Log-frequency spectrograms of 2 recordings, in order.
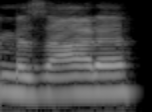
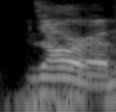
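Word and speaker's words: Mazara: started off with a bang today Chad Baker mazada is that how you is that how you pronounce mazaro mazaro my bad comes out and did did did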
